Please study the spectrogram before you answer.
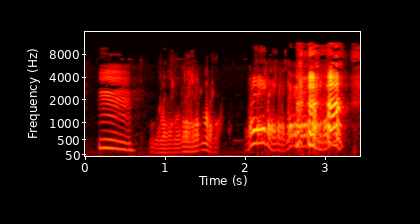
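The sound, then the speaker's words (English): A voice imitating someone gargling thick phlegm: three stretches of throaty, bubbling, voiced gurgling with a wavering pitch. No words are spoken. “He sounds just like that, except whatever you had in your mouth just now is lighter than the phlegm that he seems to be gargling”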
